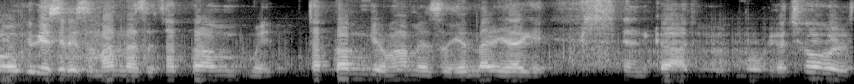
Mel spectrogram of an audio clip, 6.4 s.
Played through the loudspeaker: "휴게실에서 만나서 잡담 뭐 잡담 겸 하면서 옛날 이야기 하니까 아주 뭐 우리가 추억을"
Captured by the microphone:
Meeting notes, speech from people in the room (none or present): none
